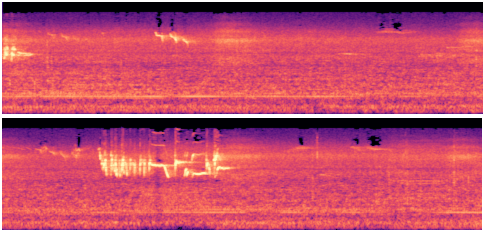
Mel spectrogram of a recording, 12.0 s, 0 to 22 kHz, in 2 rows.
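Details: European robin singing at Teddington Lock, UK, filmed handheld on a Nikon P900 in the wind. A single short burst of high, rapid, thin and glittering notes comes near the middle, over steady wind roar and low rumble, with faint thin notes earlier.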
